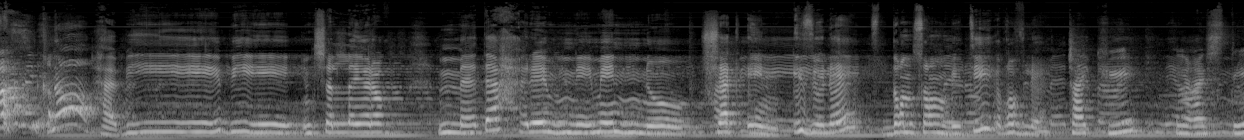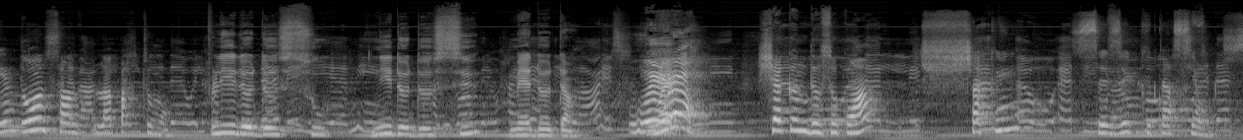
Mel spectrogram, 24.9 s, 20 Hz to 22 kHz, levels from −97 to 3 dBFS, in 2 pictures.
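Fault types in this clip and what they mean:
USB whine: Current drawn in 1 ms USB frames leaks into the audio through power or ground, leaving a fixed-pitch whine from 0.43 s to the end, about 45 dB below the signal. On a spectrogram it forms steady horizontal lines at 1 kHz and multiples, brightest at 10 kHz.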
